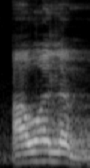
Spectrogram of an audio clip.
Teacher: میم میں یہاں پر اظہار شفوی ہوگا، جلد پڑھنا ہے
